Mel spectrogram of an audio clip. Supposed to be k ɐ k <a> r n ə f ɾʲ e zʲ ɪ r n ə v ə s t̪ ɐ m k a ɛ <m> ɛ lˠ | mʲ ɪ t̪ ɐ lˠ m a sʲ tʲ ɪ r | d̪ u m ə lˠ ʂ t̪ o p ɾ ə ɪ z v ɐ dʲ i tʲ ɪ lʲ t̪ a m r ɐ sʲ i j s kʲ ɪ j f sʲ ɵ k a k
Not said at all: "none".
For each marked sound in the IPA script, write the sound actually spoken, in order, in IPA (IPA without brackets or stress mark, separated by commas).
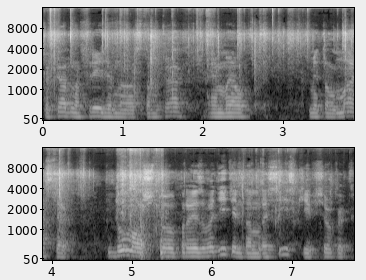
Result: a, m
